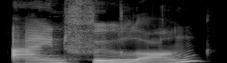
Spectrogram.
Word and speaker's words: Einfühlung: So this actually comes from a German word pronounced Einfühlung. I've never known how to pronounce it before.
